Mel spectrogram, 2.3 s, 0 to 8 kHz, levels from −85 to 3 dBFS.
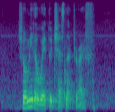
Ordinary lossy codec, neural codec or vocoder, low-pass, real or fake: none; none; 7.2 kHz; real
